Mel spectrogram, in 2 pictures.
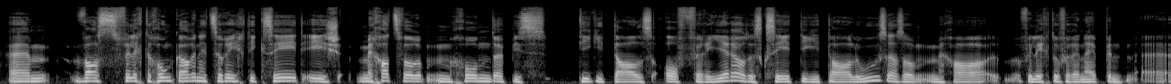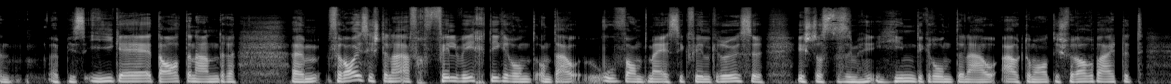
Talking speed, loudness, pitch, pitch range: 155 wpm, -20 LUFS, 130 Hz, 120-145 Hz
